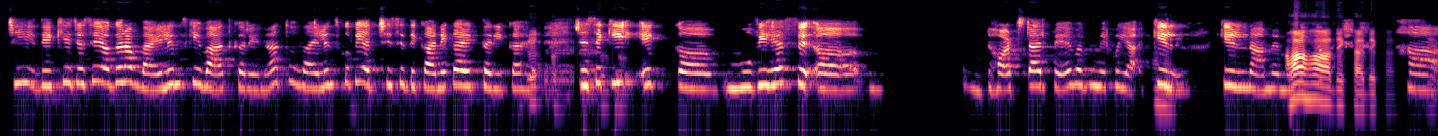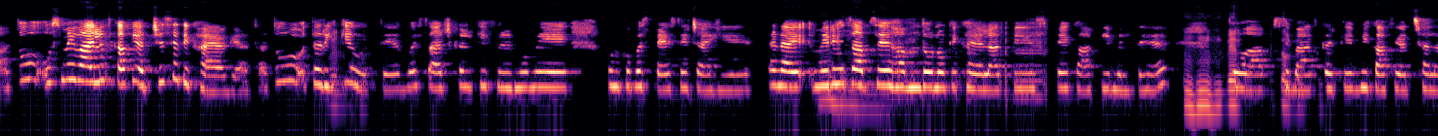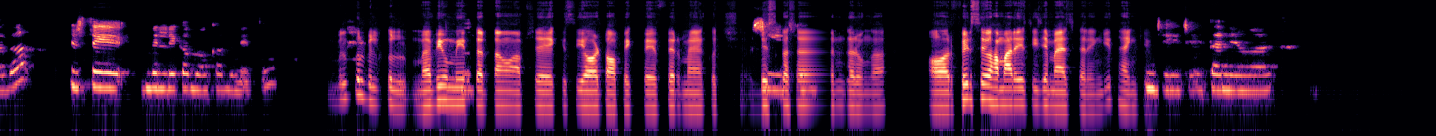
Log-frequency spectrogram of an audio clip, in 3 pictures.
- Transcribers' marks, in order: static; in English: "वायलेंस"; in English: "वायलेंस"; distorted speech; in English: "मूवी"; tapping; in English: "मूवी"; in English: "वायलेंस"; in English: "एंड आई"; other background noise; in English: "टॉपिक"; in English: "डिस्कशन"; in English: "मैच"
- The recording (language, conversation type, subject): Hindi, unstructured, क्या आपको लगता है कि फिल्में सिर्फ पैसा कमाने के लिए ही बनाई जाती हैं?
